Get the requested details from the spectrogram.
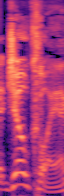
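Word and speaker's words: Jo Koy: Oh, boy, if you could paint the picture of Taylor Swift and the look she had on her face after Kojoy ended up making fun of... Wait, did I say his name right? Yeah, Joe Coy. I got it backwards. Kojoy. It's it's Joe Coy.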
